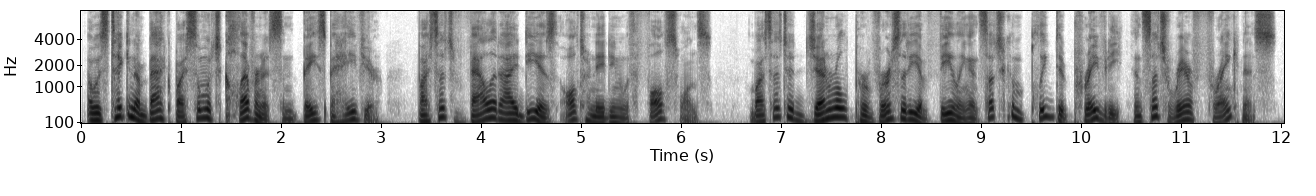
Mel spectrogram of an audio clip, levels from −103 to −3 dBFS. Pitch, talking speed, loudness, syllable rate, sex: 115 Hz, 170 wpm, -18 LUFS, 5.2 syllables/s, male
